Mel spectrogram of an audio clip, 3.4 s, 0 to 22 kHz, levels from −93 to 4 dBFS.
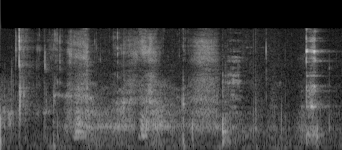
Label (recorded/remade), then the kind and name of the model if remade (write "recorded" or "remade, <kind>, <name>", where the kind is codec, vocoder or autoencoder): recorded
